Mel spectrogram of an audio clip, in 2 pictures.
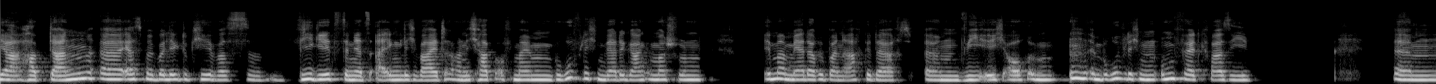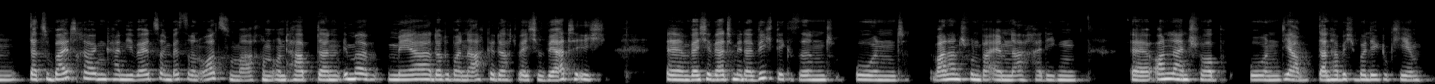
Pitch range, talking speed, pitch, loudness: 205-230 Hz, 175 wpm, 215 Hz, -19 LUFS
